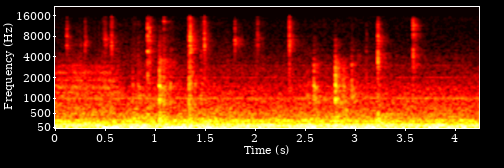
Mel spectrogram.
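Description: Irregular light clicks of a computer mouse and keyboard, about a dozen spread unevenly, over a low steady hum.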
